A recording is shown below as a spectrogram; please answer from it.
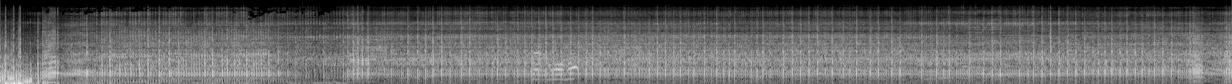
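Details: Rebuilt 49cc racing mini moto, pull-start two-stroke: buzzes up to high revs and holds a steady raspy note without stumbling; running cleanly.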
